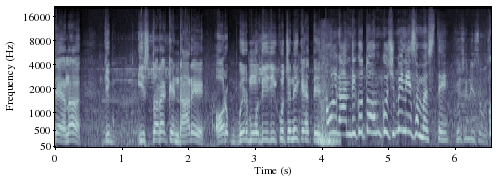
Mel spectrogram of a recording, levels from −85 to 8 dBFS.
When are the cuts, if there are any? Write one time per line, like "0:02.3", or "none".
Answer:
0:04.0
